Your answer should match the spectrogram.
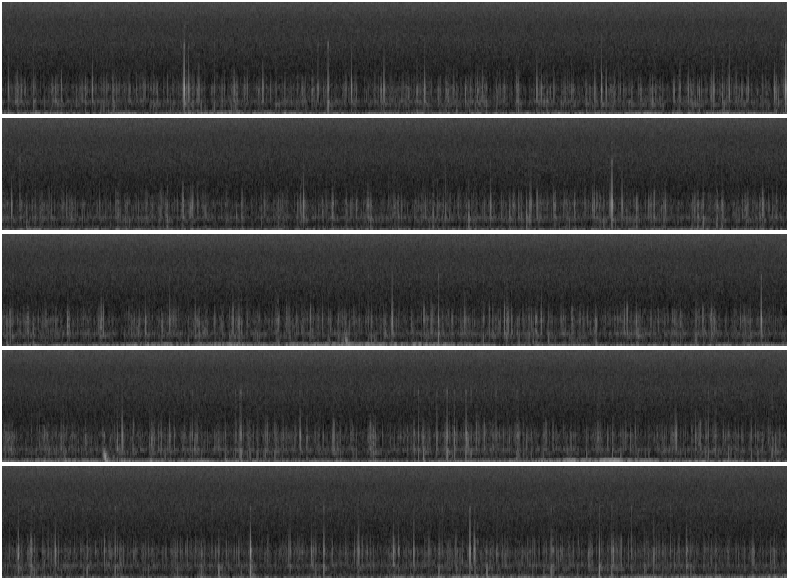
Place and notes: Utena, Lithuania, sound of ice on frozen lake
mics contacted to ice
